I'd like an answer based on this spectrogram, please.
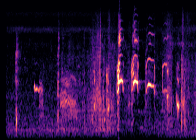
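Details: Puppies making a few faint high whimpers early on, then louder short whining yelps rising and falling in pitch, about four or five in quick succession toward the end.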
